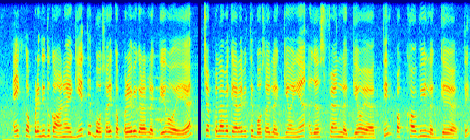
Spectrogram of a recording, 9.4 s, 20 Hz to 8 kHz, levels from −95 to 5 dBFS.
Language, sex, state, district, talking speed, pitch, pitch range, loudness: Punjabi, female, Punjab, Pathankot, 205 wpm, 245 Hz, 225-275 Hz, -15 LUFS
